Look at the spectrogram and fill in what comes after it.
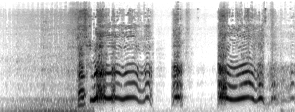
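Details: Alaskan Malamute named Tonka, riding in a car around a park, excitedly howling loudly. A low rumble at the start gives way to two wavering, bending harmonic howls, with a short yelp-like burst between them and brief silences.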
